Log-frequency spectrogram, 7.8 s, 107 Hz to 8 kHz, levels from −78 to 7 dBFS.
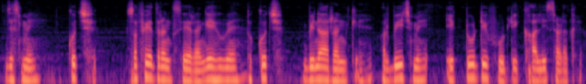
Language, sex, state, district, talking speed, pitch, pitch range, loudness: Hindi, male, Bihar, East Champaran, 170 wpm, 125 Hz, 120-135 Hz, -18 LUFS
